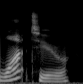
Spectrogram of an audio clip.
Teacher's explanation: requires you to stop the airflow in your mouth completely for that t sound and then start it up again. >> It creates friction.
